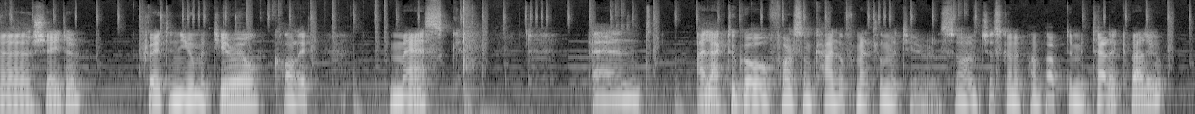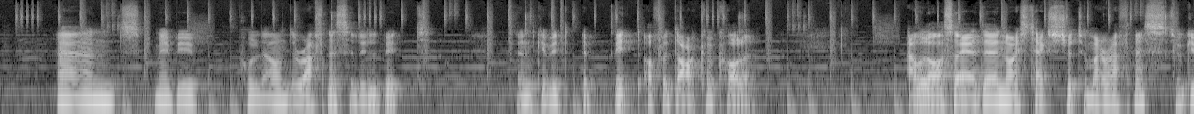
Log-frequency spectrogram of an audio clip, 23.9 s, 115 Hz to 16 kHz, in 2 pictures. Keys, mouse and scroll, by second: 1.4 click, 2.1-5.0 drag, 5.1 click, 6.0-7.0 middle drag, 7.4 middle click, 8.8-9.6 scroll up 1, 9.6-10.9 drag, 9.6 scroll up 2, 11.8 scroll up 2, 12.9-15.2 drag, 16.9 click, 22.9 shift+a.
